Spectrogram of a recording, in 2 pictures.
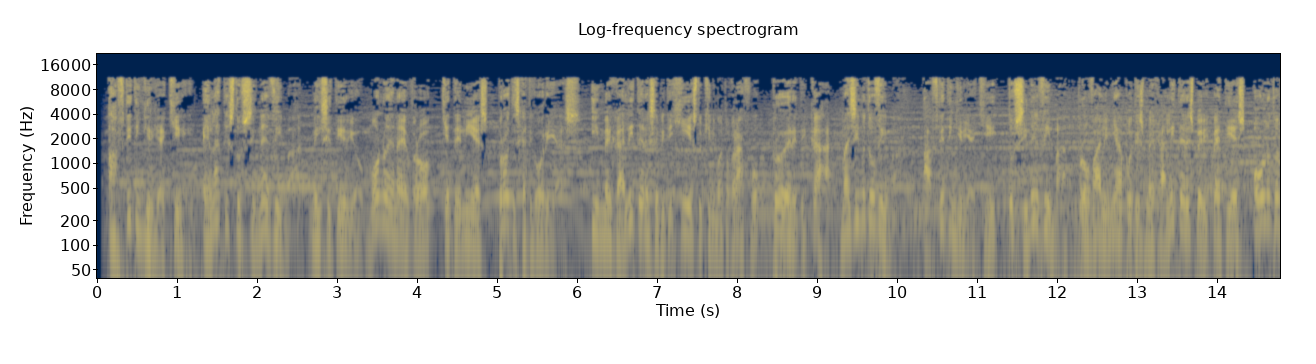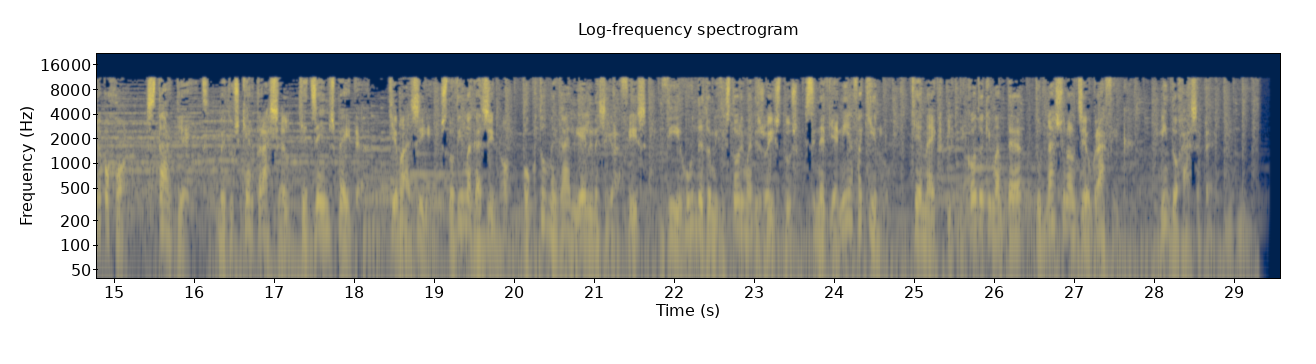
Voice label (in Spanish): locutor griego; Greek male voiceover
